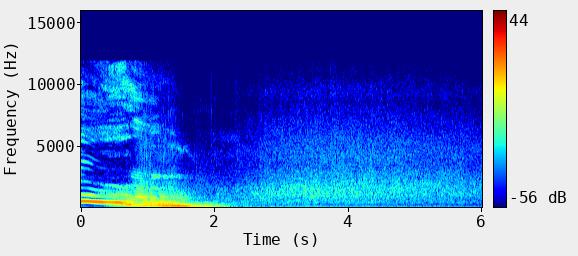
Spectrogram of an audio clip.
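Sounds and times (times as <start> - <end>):
tiger roar: 0.0 - 2.3.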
